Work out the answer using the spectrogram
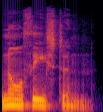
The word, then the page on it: northeastern: British English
